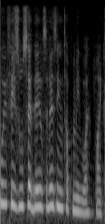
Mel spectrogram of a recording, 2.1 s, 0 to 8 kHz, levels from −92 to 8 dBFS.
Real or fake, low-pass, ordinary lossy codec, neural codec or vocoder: fake; 7.2 kHz; none; codec, 16 kHz in and 24 kHz out, 0.8 kbps, FocalCodec, streaming, 65536 codes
